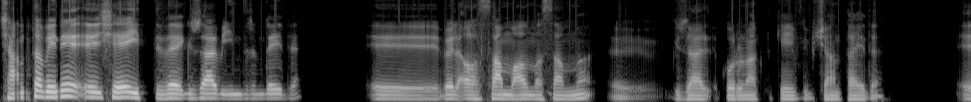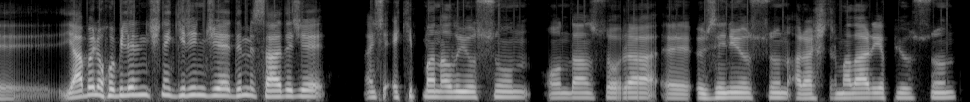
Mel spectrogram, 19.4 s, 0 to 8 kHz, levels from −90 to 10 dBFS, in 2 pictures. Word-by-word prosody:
Çanta 145 +5 +2
beni, 155 +2 +6
eee, 155 -2 +3
şeye 150 +1 +5
itti 130 -3 -2
ve 130 0 +4
güzel 125 +1 0
bir 120 - -5
indirimdeydi. 120 +1 -6 0.7
Eee, 105 -1 -6
böyle, 115 -1 -1
alsam 110 +1 -1
mı, 105 - -1
almasam 110 -1 -4
mı? 120 +4 -4 0.2
Eee, - - -13 0.4
güzel, 100 0 -5
korunaklı, 105 -1 -7
keyifli 105 +3 -8
bir - - -24
çantaydı. 100 -2 -7 0.8
Eee, - - -12
ya 160 +5 +6
böyle 225 0 +6
hobilerin 205 +3 +4
içine 220 +1 -1
girince 205 -1 +2
değil 200 +2 +2
mi, 205 -3 -1
sadece, 180 +1 +3 0.4
hani, 155 - -4
işte, 155 - -7
ekipman 165 +1 0
alıyorsun, 160 0 +1
ondan 140 +1 -2
sonra, 140 +1 -1
eee, 125 -2 -2
özeniyorsun, 140 +1 +1
araştırmalar 130 +1 0
yapıyorsun. 140 +1 -3
135 Hz, 125 wpm, -21 LUFS, 115-155 Hz, 0.8 s, beni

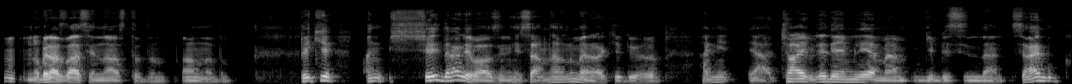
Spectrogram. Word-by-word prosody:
Hımm, 115 -9 -5
o 105 - -1
biraz 105 -5 +8
daha 105 -1 +6
senin 100 -1 -5
ağız 95 -1 -3
tadın. 70 0 -13
Anladım. 80 -8 -7 0.7
Peki, 160 +4 +4 0.2
hani, 150 +1 -3
şey 185 +1 +2
der 185 +3 +3
ya - - +5
bazen 90 0 0
insanlar 105 +3 -4
onu 120 +3 -6
merak 85 -11 -2
ediyorum. 85 0 -4 0.3
"Hani, 115 +2 -8
ya 95 0 -7
çay 135 -2 +4
bile 130 +5 +1
demleyemem." 110 -8 +1
gibisinden. 90 - -5
Sen 175 -1 +2
bu 155 -2 -7
105 Hz, 145 wpm, -24 LUFS, 90-130 Hz, 0.7 s, biraz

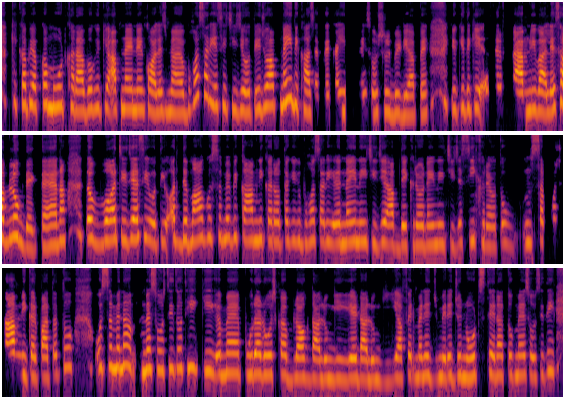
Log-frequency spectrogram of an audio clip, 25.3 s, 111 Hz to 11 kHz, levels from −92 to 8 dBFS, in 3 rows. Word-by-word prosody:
कि 295 - -8
कभी 290 0 +3
आपका 275 +2 +2
मूड 265 +1 +3
खराब 235 -3 +2
हो 245 - +1
क्योंकि 255 0 -4
आप 245 - +2
नए 245 0 +1
नए 240 0 0
कॉलेज 225 0 +2
में 225 -1 -1
आए 215 - 0
हो। 215 - 0
बहुत 330 - -2
सारी 375 -7 +1
ऐसी 275 0 -4
चीज़ें 240 -2 -4
होती 225 +2 -2
हैं 250 - -1
जो 275 +3 +1
आप 280 0 +5
नहीं 320 +5 +5
दिखा 255 -5 +1
सकते 205 -1 -8
कहीं 210 +2 -5
न - - 0 0.2
कहीं 435 - -9
सोशल 225 - -4
मीडिया 200 -2 -1
पे 205 +1 -2
क्योंकि 260 -7 -7
देखिए 255 0 -2
सिर्फ़ 275 - -7 0.2
फैमिली 230 +1 +6
वाले 225 0 +4
सब 280 -2 +5
लोग 295 -4 +4
देखते 200 0 -4
हैं, 215 +2 +2
है 225 - +4
ना? 255 +1 +2 0.3
तो 275 - +10
बहुत 260 +3 +4
चीज़ें 270 0 +3
ऐसी 290 +1 0
होती 245 -1 -2
है - - -2
और 280 - 0
दिमाग 265 +3 0
उस 285 -1 -5
समय 285 0 -2
भी 290 +1 -5
काम 260 -1 0
नहीं 265 +1 -2
कर 260 0 -3
रहा - - 0
होता 245 +1 -3
क्योंकि 250 0 -7
बहुत 255 +1 -4
सारी 250 -2 -4
अ, 235 - +3
नई-नई 250 +1 -1
चीज़ें 240 +1 -3
आप 225 -1 +2
देख 220 +2 -1
रहे 225 - -1
हो, - - -1
नई-नई 225 +1 -3
चीज़ें 225 +1 -10
सीख 255 0 -9
रहे 220 -2 -4
हो 210 - -7
तो 240 +1 -8
सब 255 +2 -4
कुछ 285 0 -13
काम 260 0 +6
नहीं 245 -2 -2
कर 235 +1 0
पाता 230 +2 +1
तो 325 0 -3 0.3
उस 315 -1 -2
समय 320 -1 +4
ना 340 0 +4 0.2
मैं 300 +2 +6
सोचती 300 0 -3
तो 310 +1 -3
थी 320 0 +1
कि 285 -2 -1
अ, 255 - +4
मैं 265 +1 +2
पूरा 255 +1 +3
रोज़ 250 0 +2
का 255 -1 +1
ब्लॉग 225 0 +1
डालूँगी 215 -1 -1 0.2
ये 225 - +7
डालूँगी 205 -2 -3
या 220 - +2
फिर 245 -1 0
मैंने 230 +1 0
मेरे 230 +1 +1
जो 240 +4 -4
नोट्स 230 +2 0
थे 255 -2 +2
ना 245 0 0
तो 245 - -3
मैं 245 0 -1
सोचती 240 0 -5
थी 280 +2 -4
245 Hz, 260 wpm, -23 LUFS, 225-270 Hz, 0.3 s, तो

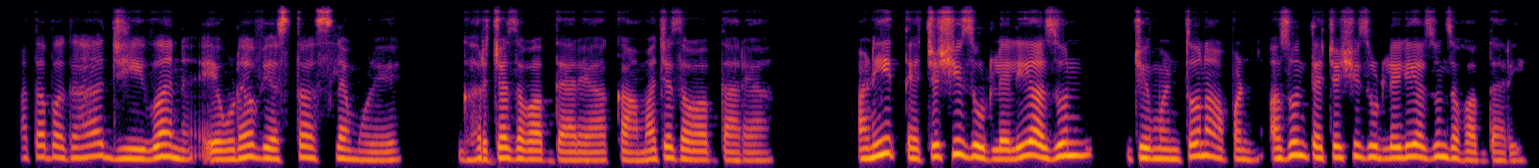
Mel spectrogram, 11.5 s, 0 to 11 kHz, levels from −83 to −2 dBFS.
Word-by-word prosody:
आता 215 +3 -5
बघा. 215 +1 -3
जीवन 195 +3 +2
एवढं 180 +6 +1
व्यस्त 200 +1 0
असल्यामुळे 170 -5 -2 0.5
घरच्या 185 +4 0
जबाबदाऱ्या, 165 -4 -2
कामाच्या 175 +5 -1
जबाबदाऱ्या 165 -4 -4 0.7
आणि 235 +9 +5
त्याच्याशी 230 +7 +3
जुडलेली 205 -3 +3
अजून 250 +2 +4 0.4
जे 205 - +5
म्हणतो 190 +4 0
ना 250 0 +1
आपण 185 -2 -5
अजून 245 +6 +2
त्याच्याशी 215 +2 0
जुडलेली 210 +1 +2
अजून 225 +1 +2
जबाबदारी. 160 -5 -4
195 Hz, 120 wpm, -23 LUFS, 170-220 Hz, 0.7 s, आणि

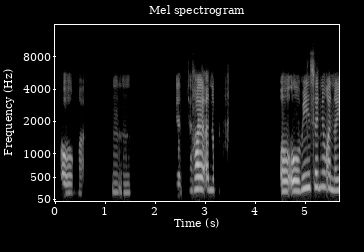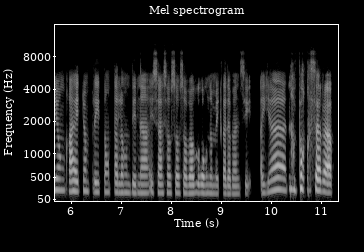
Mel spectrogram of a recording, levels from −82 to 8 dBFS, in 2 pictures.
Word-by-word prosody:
Oo 185 -1 +1
nga, 175 -1 -15 0.6
mm. 185 -1 -15 0.9
'Yan 185 -1 -8
tsaka 230 +3 -2 0.2
ano 235 -2 -5 1.3
Oo, 215 0 +5
minsan 290 +3 +2
'yong 300 -1 -1
ano 245 -5 0
'yong 235 0 -2
kahit 215 -1 +2
'yong 215 - -5
pritong 195 -1 -5
talong 185 -1 -4
din 180 0 -5
na 175 0 -1
isasawsaw 180 -1 -4
sa 175 -1 -4
bagoong 175 0 -2
na 170 - -7
may 165 -1 -8
kalamansi, 160 0 -6 0.2
ayan 230 +6 0
napakasarap. 235 -6 +3
195 Hz, 130 wpm, -25 LUFS, 180-230 Hz, 1.3 s, Oo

